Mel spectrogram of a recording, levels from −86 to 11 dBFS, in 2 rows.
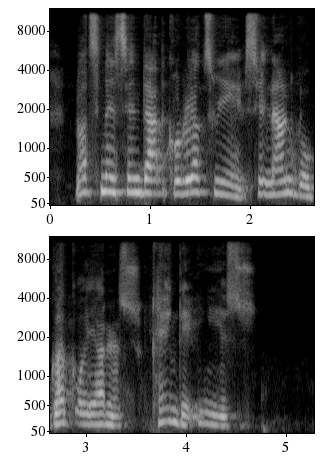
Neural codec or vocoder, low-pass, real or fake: codec, 24 kHz, 1.5 kbps, HILCodec; 10.8 kHz; fake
